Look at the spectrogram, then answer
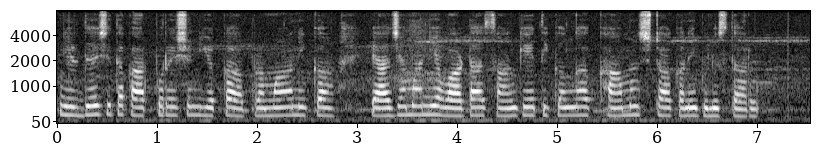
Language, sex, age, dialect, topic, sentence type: Telugu, female, 18-24, Central/Coastal, banking, statement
